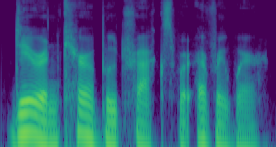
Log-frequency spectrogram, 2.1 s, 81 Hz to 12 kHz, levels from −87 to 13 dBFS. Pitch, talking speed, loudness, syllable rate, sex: 100 Hz, 175 wpm, -19 LUFS, 6.8 syllables/s, male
